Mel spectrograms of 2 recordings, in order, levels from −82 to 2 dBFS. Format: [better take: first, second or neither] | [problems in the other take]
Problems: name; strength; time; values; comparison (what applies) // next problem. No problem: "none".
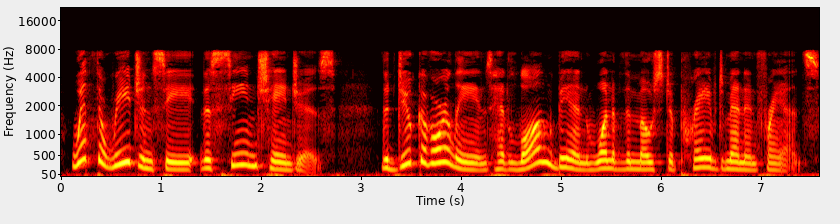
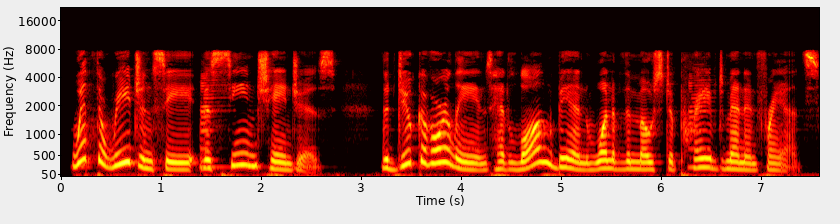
first | noise reduction (neural mask model DeepFilterNet 3)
